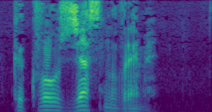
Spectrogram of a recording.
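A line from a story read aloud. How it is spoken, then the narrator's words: Exclaiming. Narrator (Bulgarian): портиерът възкликна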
